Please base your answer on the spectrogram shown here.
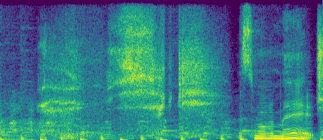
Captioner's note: sighs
